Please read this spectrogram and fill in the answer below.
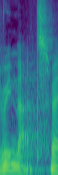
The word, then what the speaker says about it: Rimac: So by the way, I mean, in the press worldwide, it's called Rimac, but really the Croatian pronunciation is Rimac, right? – Exactly.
